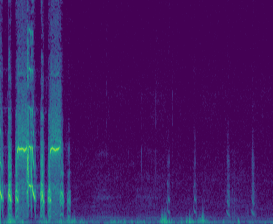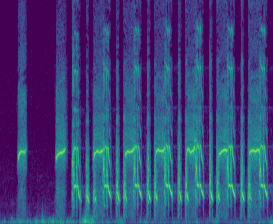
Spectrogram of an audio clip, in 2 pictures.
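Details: Grey francolin (teetar) giving a few shrill calls, then a quiet gap of about four seconds with faint rustling, before a fast, regular run of loud, piercing, whistled notes resumes to the end.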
